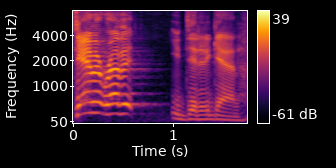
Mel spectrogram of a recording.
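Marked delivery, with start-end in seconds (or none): 0.0-0.6 mild, half-shouted exclaiming voice. Host opening a Decide and Ride pants review video, yelling. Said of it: "I'll stop yelling now".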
